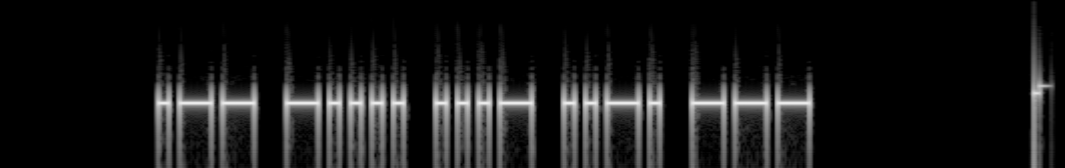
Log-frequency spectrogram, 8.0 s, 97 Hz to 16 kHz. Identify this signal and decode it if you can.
Morse code, heard as a keyed tone, about 15 wpm, 700 Hz. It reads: W6VFO
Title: USA Call Signs - 5 Characters - 2x Character Spacing - 15wpm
